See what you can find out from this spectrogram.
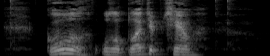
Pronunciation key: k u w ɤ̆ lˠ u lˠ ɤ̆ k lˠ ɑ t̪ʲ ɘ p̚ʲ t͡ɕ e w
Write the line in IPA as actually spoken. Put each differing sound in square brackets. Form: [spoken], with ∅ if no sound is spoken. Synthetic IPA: k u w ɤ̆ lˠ u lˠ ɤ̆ [p] lˠ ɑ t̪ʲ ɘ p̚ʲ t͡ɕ e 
